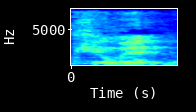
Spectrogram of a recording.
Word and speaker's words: cumin: for that you got some cumin or coming depending on where you're from and how you pronounce it i learned recently that you can pronounce it both ways so don't let anybody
